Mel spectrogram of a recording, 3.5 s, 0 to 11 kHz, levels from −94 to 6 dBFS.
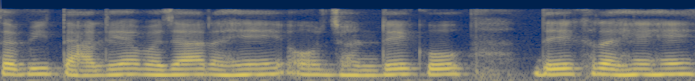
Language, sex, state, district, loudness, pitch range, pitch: Hindi, female, Bihar, Gaya, -15 LUFS, 180-195 Hz, 190 Hz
